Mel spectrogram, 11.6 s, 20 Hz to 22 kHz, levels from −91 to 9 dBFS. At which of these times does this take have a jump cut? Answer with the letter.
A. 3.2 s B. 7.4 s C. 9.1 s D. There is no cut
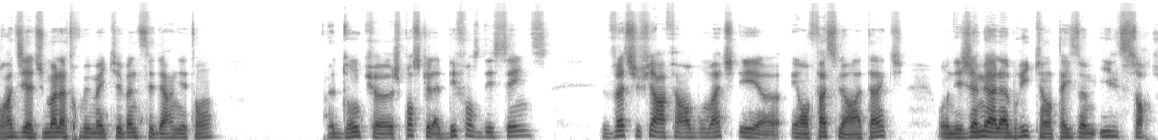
D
